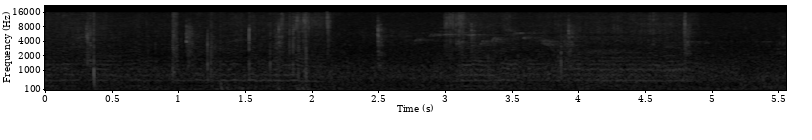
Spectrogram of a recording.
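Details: Western honey bees collect pollen and nectar in a yard on the first warm spring day, above 12°C, humming with a steady, low wingbeat drone, with brief clicks and taps overhead.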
